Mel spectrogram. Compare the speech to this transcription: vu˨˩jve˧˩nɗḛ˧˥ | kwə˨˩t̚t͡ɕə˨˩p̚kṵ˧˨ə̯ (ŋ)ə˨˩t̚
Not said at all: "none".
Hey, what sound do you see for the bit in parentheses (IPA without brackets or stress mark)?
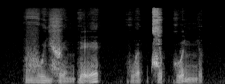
ɲ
